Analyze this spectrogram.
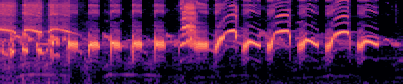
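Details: Caged Chinese hwamei, calm around people, singing a fast series of loud arched whistled notes, repeated roughly three times a second after a short chattering opening.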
